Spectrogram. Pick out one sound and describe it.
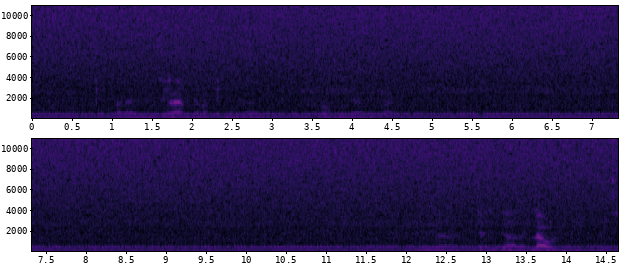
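A young man speaks briefly and quietly close to a microphone.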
